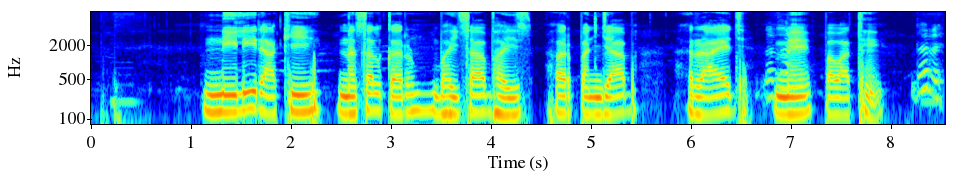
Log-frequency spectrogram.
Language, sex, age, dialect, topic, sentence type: Chhattisgarhi, male, 18-24, Northern/Bhandar, agriculture, statement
